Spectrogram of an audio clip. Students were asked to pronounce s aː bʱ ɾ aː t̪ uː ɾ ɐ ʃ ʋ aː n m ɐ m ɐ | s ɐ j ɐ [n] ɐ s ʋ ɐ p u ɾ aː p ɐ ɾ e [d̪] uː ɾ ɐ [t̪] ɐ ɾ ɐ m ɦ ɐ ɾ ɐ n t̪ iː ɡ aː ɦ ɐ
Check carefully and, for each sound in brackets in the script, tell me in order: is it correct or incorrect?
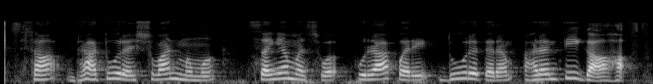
incorrect: m, correct, correct

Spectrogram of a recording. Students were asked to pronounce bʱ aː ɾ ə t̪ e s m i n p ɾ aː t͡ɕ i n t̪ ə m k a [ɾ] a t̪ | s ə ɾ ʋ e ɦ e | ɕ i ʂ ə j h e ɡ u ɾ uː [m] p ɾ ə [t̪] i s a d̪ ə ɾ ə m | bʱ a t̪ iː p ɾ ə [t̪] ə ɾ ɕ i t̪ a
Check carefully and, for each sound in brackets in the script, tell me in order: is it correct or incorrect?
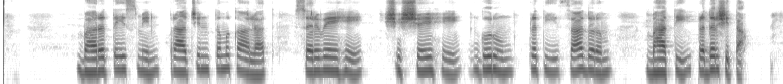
incorrect: l, correct, correct, incorrect: d̪

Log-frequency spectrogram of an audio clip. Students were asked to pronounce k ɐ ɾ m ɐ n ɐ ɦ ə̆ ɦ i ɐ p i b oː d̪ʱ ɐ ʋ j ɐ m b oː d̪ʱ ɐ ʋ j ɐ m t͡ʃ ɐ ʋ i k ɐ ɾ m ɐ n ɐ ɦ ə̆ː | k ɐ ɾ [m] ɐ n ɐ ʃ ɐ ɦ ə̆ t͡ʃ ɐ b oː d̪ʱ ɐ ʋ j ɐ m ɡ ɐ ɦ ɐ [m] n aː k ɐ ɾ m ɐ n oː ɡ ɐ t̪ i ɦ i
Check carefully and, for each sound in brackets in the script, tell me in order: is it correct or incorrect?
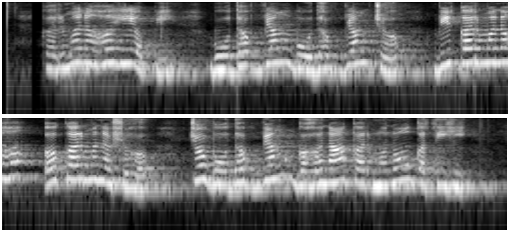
correct, incorrect: none

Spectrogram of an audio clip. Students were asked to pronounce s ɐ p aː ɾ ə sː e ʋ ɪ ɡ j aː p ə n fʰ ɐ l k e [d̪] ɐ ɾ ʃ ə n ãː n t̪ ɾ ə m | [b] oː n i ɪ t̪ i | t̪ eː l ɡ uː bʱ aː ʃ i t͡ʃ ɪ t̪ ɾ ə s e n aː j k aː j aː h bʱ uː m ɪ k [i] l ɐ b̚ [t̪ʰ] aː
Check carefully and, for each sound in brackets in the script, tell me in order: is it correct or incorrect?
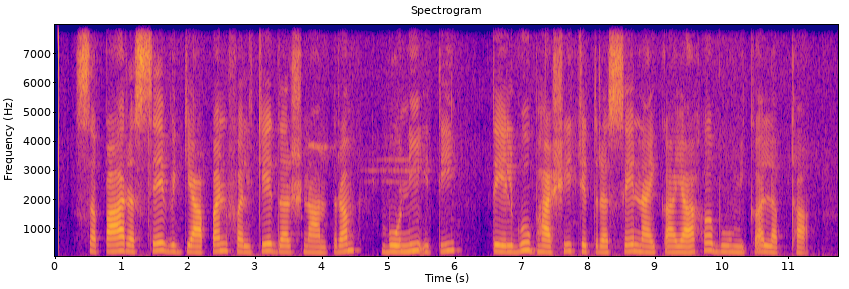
correct, correct, incorrect: a, correct

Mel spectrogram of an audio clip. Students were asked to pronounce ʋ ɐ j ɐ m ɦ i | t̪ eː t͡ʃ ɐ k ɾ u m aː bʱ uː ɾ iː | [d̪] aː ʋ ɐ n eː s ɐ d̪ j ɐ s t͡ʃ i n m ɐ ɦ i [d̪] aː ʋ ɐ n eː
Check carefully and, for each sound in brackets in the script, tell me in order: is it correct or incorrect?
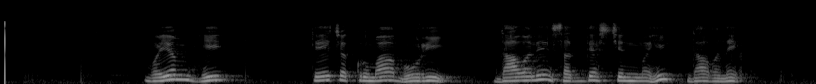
correct, correct

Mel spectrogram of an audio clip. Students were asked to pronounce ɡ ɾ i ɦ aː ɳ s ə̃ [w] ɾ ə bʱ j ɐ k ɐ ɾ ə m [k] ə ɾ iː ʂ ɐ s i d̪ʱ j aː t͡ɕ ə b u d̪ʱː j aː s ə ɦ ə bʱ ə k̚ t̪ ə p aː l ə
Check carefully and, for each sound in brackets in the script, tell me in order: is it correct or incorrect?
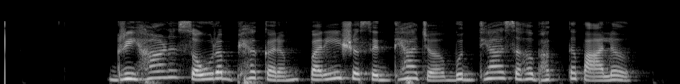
correct, incorrect: p

